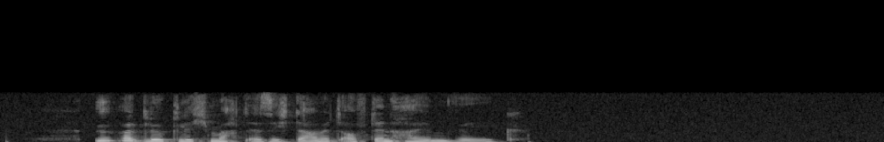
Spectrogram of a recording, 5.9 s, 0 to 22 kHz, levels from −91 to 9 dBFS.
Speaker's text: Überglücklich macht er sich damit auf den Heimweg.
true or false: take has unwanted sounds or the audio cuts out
false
